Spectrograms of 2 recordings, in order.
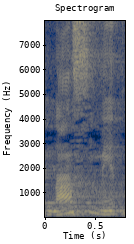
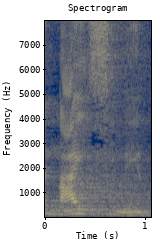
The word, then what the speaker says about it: nascimento: Quando a gente diz nascimento, é nascimento mesmo, não é nascimento, né, que nem ninguém pronuncia o i, né?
